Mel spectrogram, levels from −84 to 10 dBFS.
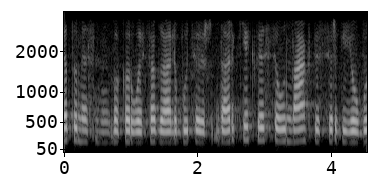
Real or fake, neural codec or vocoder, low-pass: fake; codec, 24 kHz, 3.1 kbps, DualCodec; 3.6 kHz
